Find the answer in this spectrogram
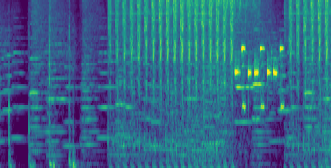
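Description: Cheerful background music. About a second in, a rapid, even chopping sound effect of a helicopter's rotor starts over it, breaks off for a moment near the end and starts again. A few high twinkling chime notes sound about three seconds in.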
